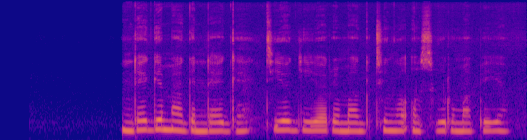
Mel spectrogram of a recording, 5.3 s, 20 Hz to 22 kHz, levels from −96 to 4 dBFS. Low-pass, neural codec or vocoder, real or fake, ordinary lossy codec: none; none; real; none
